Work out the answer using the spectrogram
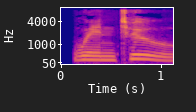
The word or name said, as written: wintu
